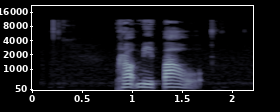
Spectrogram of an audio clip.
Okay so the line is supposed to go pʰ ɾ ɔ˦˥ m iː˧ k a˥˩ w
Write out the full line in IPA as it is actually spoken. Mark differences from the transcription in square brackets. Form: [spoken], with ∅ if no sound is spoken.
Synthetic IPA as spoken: pʰ ɾ ɔ˦˥ m iː˧ [p] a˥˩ w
